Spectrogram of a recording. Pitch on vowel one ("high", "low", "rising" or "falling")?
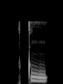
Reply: low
